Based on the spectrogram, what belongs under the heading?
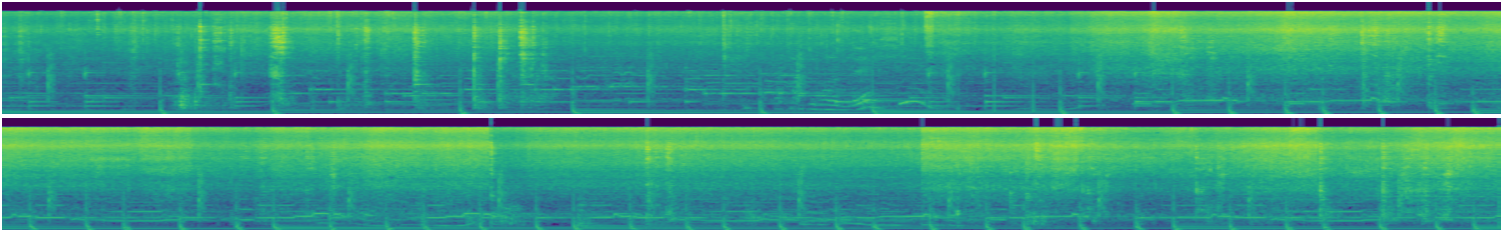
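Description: Onions and spices sizzling as they fry in a steel kadai, stirred with a steel ladle that scrapes and knocks against the pan; the sizzle grows louder about twelve seconds in and again near the end. Soft background music with slow chord changes runs underneath.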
